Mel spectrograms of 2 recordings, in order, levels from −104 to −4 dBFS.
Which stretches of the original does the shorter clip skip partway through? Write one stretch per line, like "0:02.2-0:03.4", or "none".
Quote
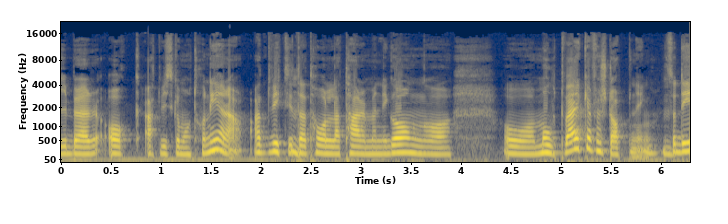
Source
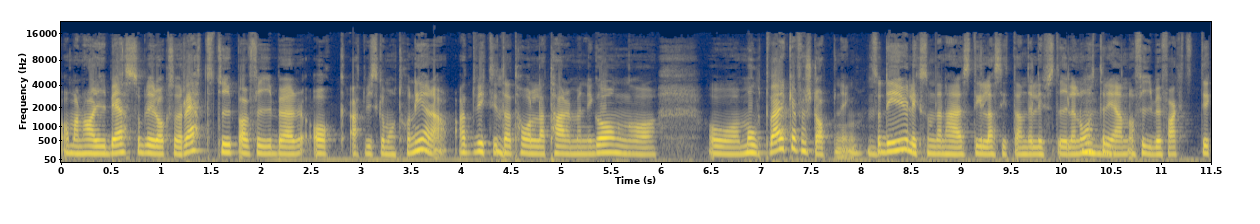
none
